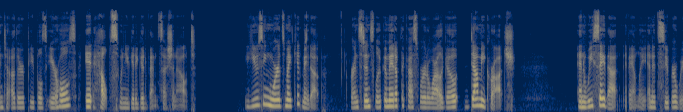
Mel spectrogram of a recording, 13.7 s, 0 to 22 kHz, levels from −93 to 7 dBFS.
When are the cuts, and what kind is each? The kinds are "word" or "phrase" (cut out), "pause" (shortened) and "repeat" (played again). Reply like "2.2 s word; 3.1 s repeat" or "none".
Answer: 1.6 s pause; 6.0 s word; 12.5 s word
